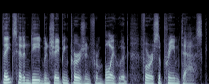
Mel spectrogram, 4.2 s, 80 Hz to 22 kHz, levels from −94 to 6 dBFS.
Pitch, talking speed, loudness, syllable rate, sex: 115 Hz, 185 wpm, -20 LUFS, 5.1 syllables/s, male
